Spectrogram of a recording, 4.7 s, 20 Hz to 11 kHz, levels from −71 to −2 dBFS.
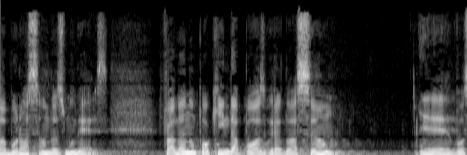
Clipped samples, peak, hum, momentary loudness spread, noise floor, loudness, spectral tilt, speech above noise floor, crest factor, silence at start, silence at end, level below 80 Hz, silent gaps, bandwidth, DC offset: under 0.1%; 0 dBFS; none; 14 LU; -42 dBFS; -14 LUFS; -5.5 dB/octave; 28 dB; 14 dB; 0 s; 0 s; -50 dBFS; none; 10.5 kHz; under 0.1%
